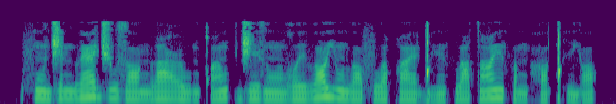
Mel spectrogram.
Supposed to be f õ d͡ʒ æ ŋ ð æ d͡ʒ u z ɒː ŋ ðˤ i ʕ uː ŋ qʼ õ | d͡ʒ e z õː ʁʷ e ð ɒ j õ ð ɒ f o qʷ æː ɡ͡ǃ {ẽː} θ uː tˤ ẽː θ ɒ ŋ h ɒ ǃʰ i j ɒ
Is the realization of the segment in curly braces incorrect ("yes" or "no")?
no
